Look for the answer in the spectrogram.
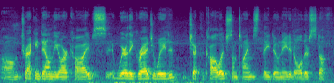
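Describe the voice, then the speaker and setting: A man's voice: on the low side, flat delivery, unhurried, fairly bright tone. A man speaking as an author and researcher, telling anecdotes in a panel talk at a club meeting. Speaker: author and researcher of old-time radio, panel guest. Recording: clearly noisy live room.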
